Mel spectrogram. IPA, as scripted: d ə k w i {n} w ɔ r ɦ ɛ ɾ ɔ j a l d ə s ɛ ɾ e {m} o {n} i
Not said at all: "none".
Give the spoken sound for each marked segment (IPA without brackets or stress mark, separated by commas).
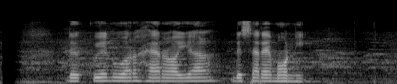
n, m, n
